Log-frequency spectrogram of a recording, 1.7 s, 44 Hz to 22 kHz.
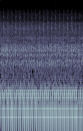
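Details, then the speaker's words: Voge DS900X motorcycle after dashboard firmware update 4.7 to 4.9: smooth even idle, low steady throb, no ticking or rattling, sound unchanged from before; normal. "tak ada bunyi yang berlainan, tak ada jadi special sound pun pada kita punya motor."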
